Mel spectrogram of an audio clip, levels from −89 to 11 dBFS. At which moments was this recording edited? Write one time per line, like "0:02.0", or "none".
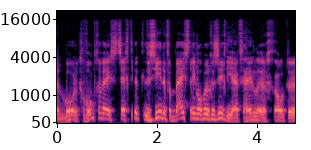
0:01.5
0:03.4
